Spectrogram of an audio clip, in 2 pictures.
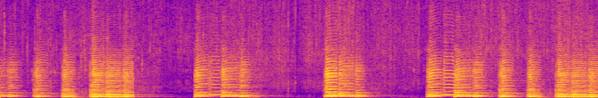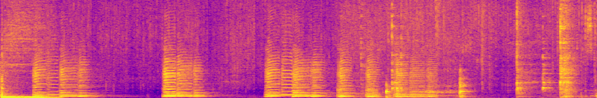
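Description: Fish fillets frying skin-side down in a hot pan, a steady crackling sizzle that swells and fades in rhythmic pulses as the pan is moved and the fillets are stirred, with no talking.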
